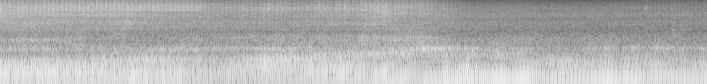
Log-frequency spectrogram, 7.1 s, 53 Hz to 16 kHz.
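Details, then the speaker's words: 1987 VW Golf Mk1 Turbo GTI running for the first time after a fuel pump swap: rough running with a raspy puffing hiss, louder on revs. A leak is heard behind the turbo; the owner suspects the manifold or something loose. "Still sounds it's got an air leak, but we got running. It's running. Sounds like there's a freaking leak somewhere though."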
